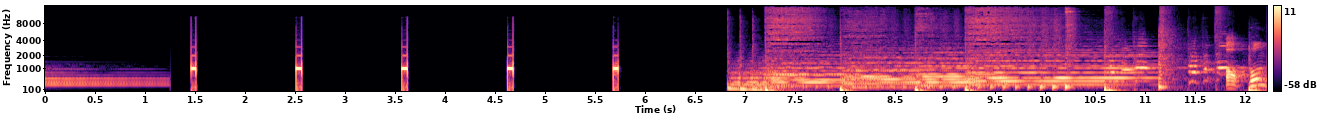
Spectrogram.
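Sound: radio time signal beeps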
